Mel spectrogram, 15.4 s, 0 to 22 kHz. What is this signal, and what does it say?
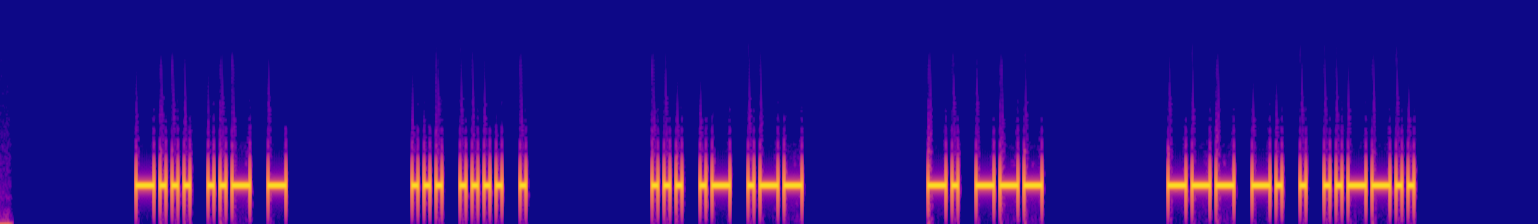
Morse code, heard as a keyed tone, about 21 wpm, 700 Hz. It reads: BUT SHE SAW NO ONE?
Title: 3x Word-Spacing - Sentences from Top 300 Words - 20wpm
